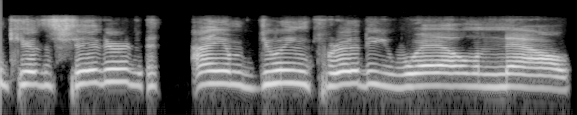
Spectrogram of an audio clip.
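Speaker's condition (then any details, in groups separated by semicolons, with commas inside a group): Vp shunt failure, brain pressure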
